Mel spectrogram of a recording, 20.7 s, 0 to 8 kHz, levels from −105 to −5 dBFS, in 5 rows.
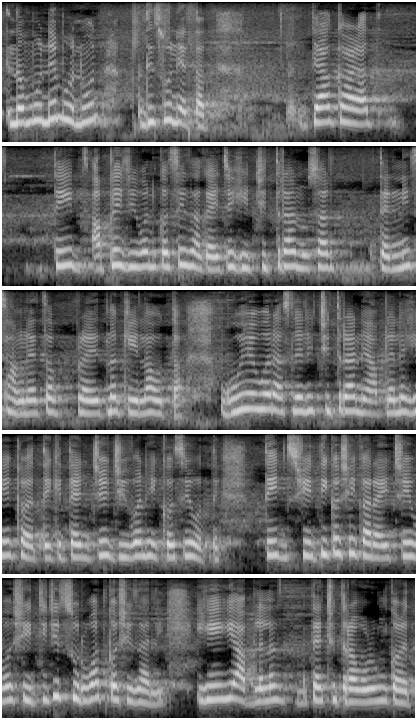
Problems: constant background noise, background conversations at intervals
